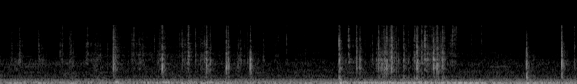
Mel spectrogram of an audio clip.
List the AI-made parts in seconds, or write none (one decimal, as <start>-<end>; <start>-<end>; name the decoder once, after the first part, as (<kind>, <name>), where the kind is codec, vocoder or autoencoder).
0.5-2.3 (vocoder, Vocos)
